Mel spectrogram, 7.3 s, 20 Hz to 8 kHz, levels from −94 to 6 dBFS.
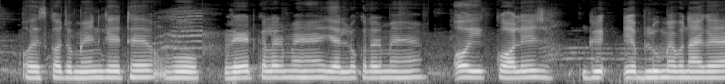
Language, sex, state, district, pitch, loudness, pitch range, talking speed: Hindi, male, Bihar, Madhepura, 180 Hz, -13 LUFS, 175-185 Hz, 200 wpm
